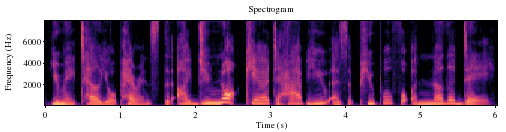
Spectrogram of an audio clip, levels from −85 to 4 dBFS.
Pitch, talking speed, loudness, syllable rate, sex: 235 Hz, 190 wpm, -20 LUFS, 4.1 syllables/s, female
